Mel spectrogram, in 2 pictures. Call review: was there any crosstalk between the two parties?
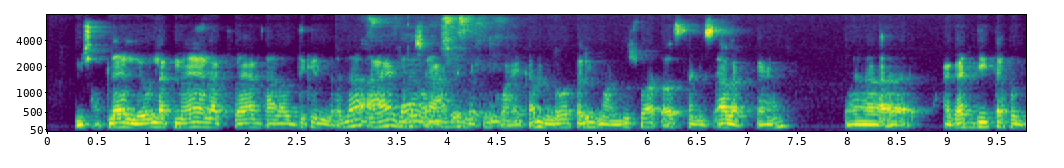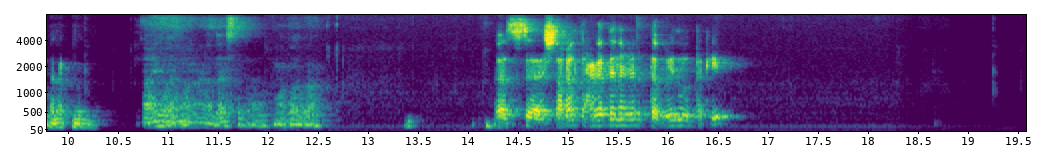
Yes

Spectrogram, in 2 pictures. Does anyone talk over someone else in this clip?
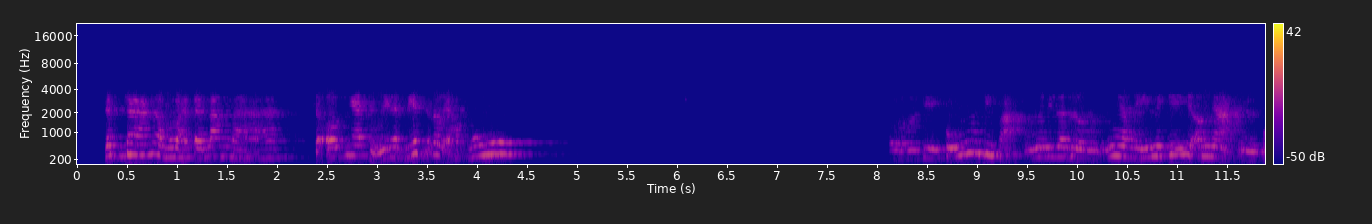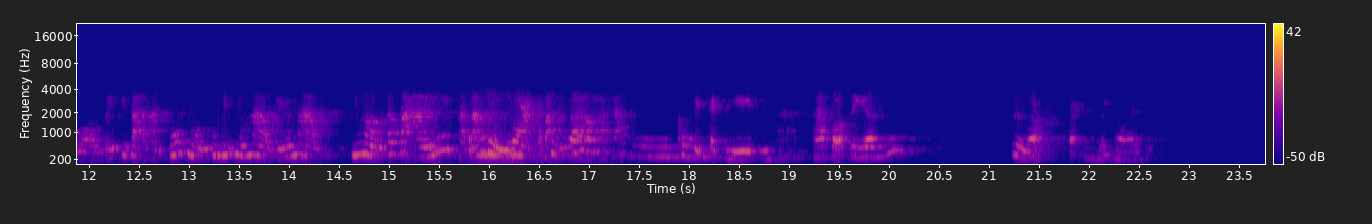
Yes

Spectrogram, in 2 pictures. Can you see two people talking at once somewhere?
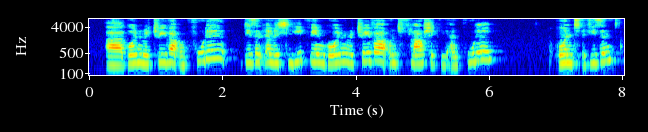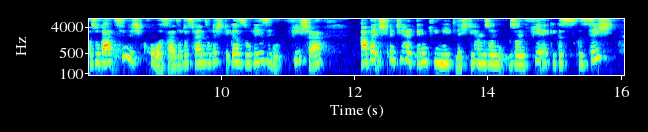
No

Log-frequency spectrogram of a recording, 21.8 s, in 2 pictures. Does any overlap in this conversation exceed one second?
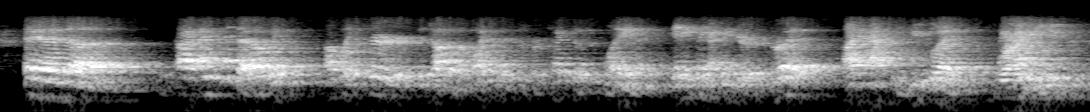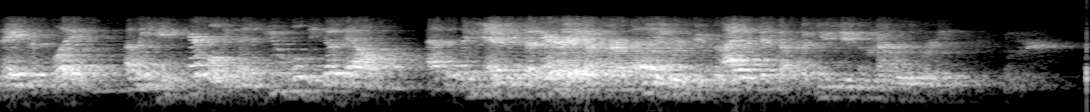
Yes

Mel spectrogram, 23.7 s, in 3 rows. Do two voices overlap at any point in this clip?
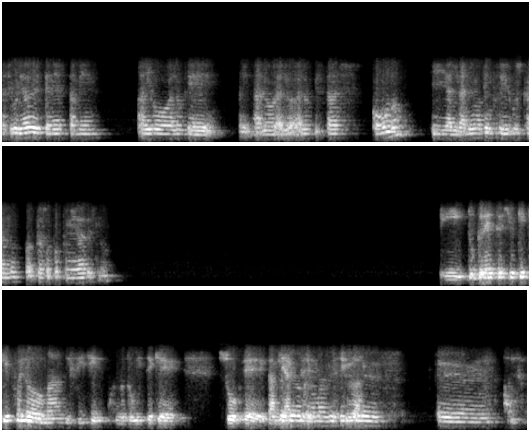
Yes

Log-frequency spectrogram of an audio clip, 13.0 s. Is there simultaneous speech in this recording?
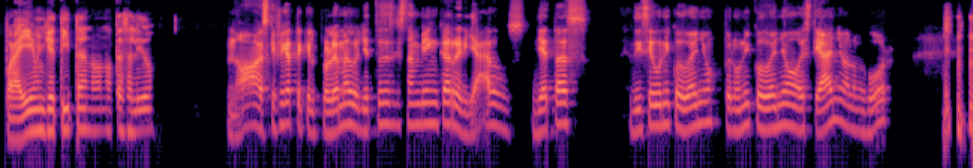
No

